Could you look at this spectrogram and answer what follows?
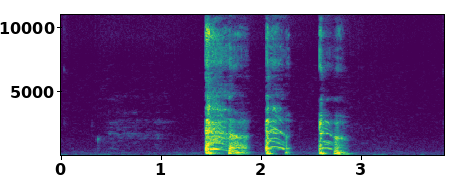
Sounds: Cough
